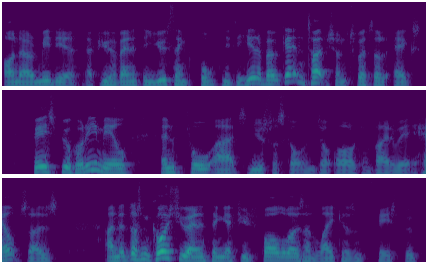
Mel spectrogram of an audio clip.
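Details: Adult male speaker; fluent speech.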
